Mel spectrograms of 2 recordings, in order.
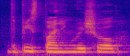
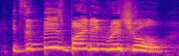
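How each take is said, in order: First: Said in the usual way. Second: The beast binding ritual shouted with glee after a laugh; excited reread. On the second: Shown as a demonstration. Reader rereads the ritual line to viewers, excited.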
